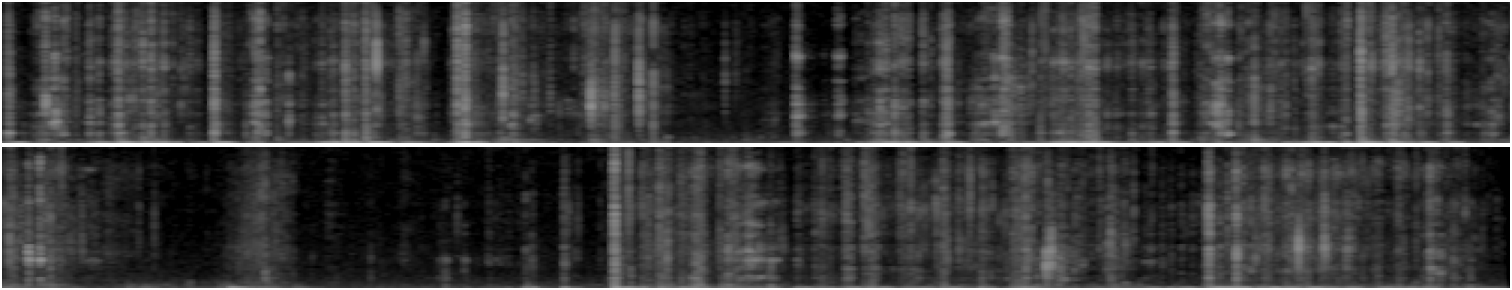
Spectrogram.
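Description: An oval, hand-sized bar of dry, solid orange soap with a teal rim is shaved with a box-cutter blade, producing curls. Rapid, crisp scraping and crackling strokes come in bright, dry bursts over a low, steady rumble, with brief pauses between passes.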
